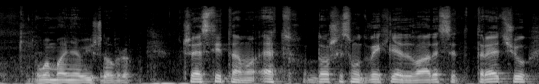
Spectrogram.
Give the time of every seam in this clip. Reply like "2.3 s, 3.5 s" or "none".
1.0 s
